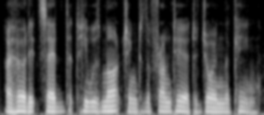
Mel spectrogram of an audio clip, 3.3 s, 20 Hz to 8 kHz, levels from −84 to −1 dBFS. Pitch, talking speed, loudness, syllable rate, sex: 115 Hz, 275 wpm, -17 LUFS, 5.4 syllables/s, male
